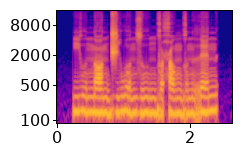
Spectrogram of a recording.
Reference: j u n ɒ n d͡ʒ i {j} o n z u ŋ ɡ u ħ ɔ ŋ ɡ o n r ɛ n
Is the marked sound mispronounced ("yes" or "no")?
yes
